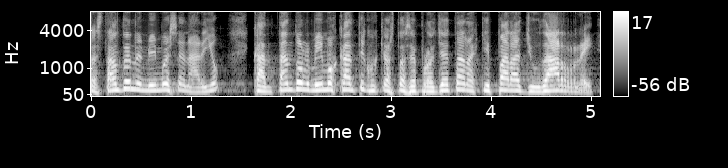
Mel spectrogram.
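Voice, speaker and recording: Colombian male pastor, 50s; emphatic, high, gravelly sermon delivery in an echoing church hall. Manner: emphatic preaching with frequent exclamations and repeated words. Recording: long reverb of a church hall.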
